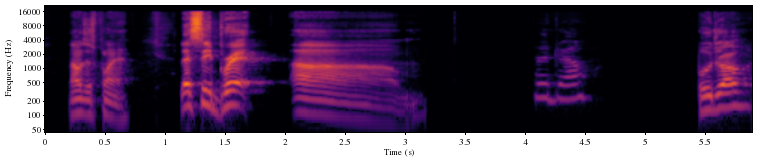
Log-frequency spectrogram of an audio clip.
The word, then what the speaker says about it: Boudreaux: Boudreaux? That's how you say it? I want to say Babado because I knew somebody named Babado and their name was spelled like that. So, Boudreaux, thanks so much for the super chat.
